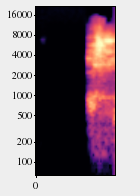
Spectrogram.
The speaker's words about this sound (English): So I get a sneeze.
